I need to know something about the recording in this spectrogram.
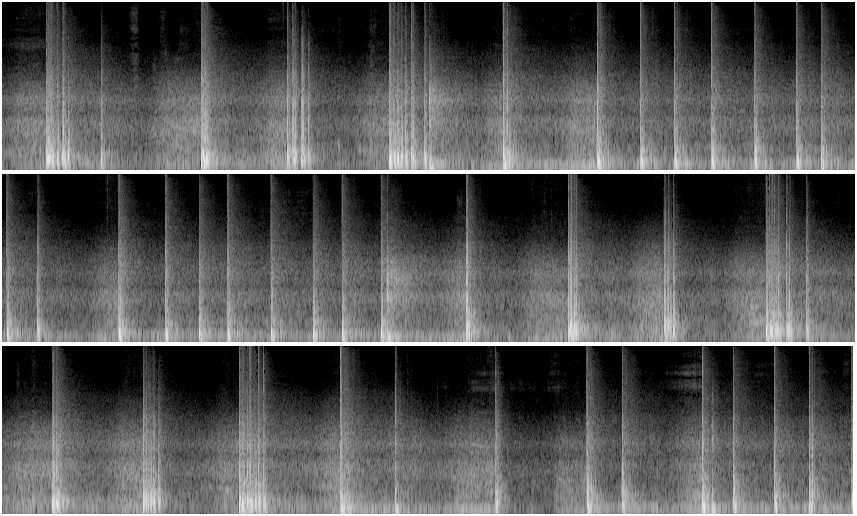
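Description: Aerial salute shells bursting overhead in daylight, a long irregular string of loud, sharp bangs, sometimes two or three a second, packed most tightly in the middle.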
